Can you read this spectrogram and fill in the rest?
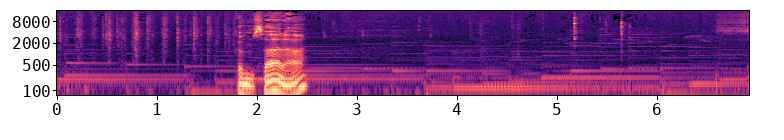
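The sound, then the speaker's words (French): Rapid, crisp clicking of mechanical keyboard keys being typed, with irregular bursts of taps running beneath a man's speaking voice throughout. “Donc on entend bien les touches”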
